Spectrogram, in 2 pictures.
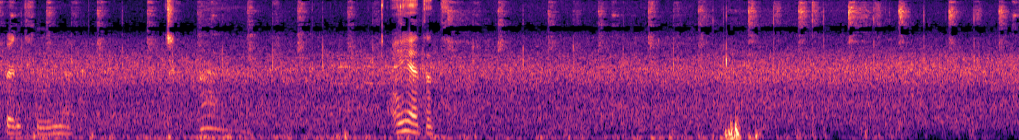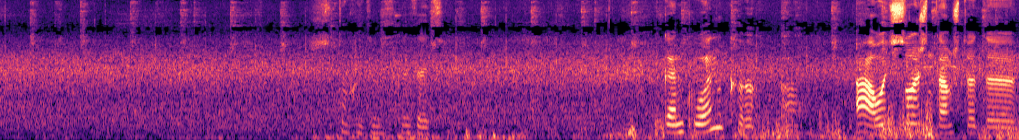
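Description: A young woman speaks calmly and close to a phone microphone.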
